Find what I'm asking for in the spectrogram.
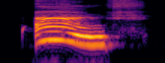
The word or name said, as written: banx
